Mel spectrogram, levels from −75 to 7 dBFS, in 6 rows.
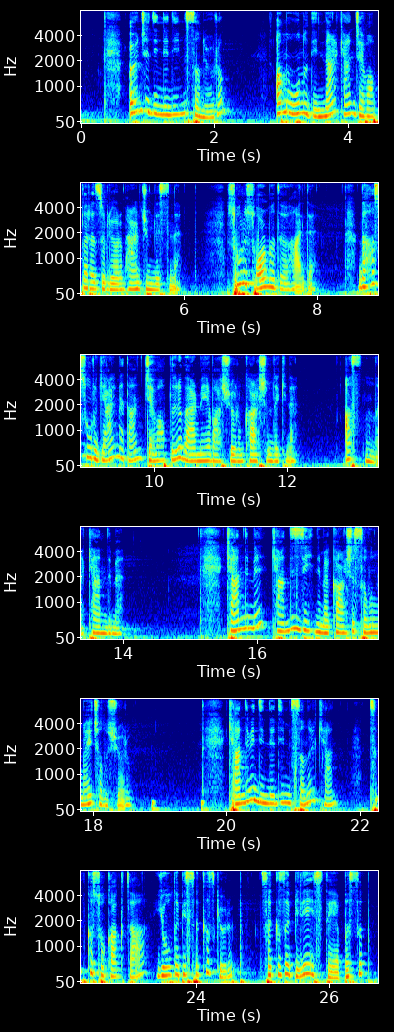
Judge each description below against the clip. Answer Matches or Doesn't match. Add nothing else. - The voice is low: Doesn't match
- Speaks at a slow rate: Matches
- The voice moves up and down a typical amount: Doesn't match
